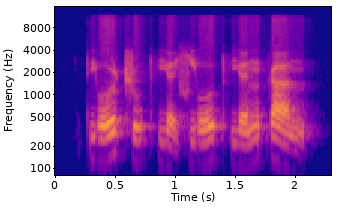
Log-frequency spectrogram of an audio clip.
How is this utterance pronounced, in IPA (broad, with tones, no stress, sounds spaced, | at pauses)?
t̪ j o˧˥ ʊ̯ ʈ͡ʂ u˧˥ t̪ʰ j ɛ̰˨˩ ɕ j o˧˥ ʊ̯ t̪ʰ j ɛ˧˥ n k a˥˩ n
